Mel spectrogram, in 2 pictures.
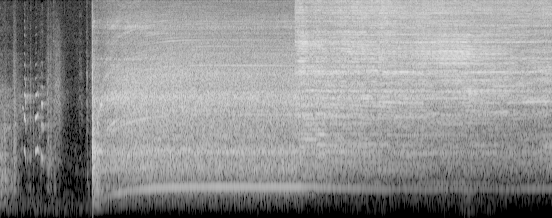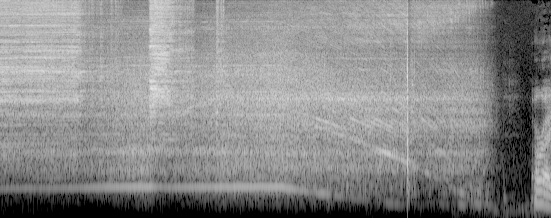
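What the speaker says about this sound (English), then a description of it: "flip the square over and cut the other side of the profile" A power saw cuts through a Schluter metal tile trim profile to finish a miter, a steady loud whine running for about eleven seconds after a short spin-up, then winding down.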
